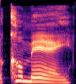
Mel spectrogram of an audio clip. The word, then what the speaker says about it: Comey: Comey? – No, Comey.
